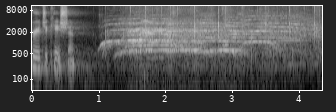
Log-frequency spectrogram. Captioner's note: attendees cheering; attendees applauding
